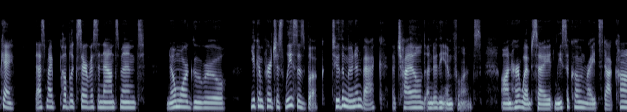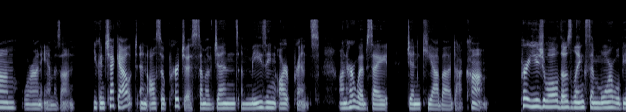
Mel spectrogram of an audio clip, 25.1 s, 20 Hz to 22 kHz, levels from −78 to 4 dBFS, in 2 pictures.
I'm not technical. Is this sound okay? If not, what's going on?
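Yes, nothing in this recording points to a technical problem.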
